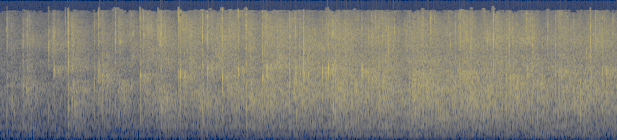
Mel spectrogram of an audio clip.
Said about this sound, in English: All in or stay out, no golf claps.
